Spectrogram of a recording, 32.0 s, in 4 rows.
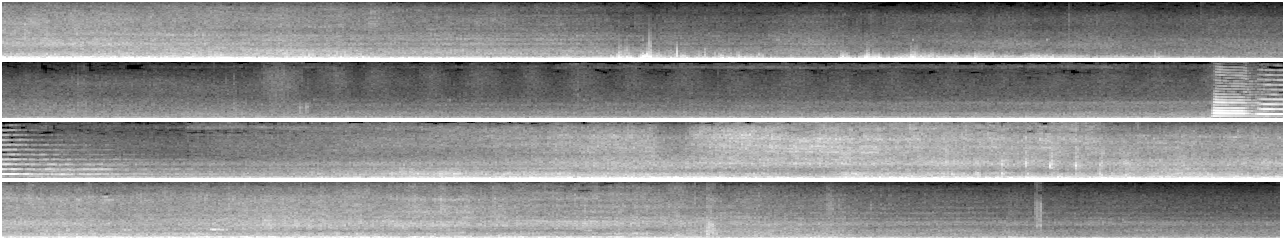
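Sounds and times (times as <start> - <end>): freight train rumbling past: 0.0 - 32.0
locomotive horn blast: 15.6 - 17.2.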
